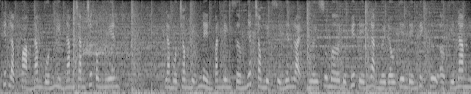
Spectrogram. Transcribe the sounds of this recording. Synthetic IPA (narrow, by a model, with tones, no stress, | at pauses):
t̪ʰwi˦˥ət̚lə˨˩p̚xwaː˧˩ŋna˧mɓo˨˦nŋi˨˩nːa˧mt͡ɕa˧mt͡ɕɨ˦˥ək̚ʔə˧wŋ͡mŋwi˧ən | laː˨˩mo˨˩t̚t͡ɕɔ˧wŋ͡mɲɨ̰˧˥ŋne˨˩nva˧nmï˧ŋ̟səː˨˦mɲə˦˥t̚t͡ɕɔ˧wŋ͡mlï˨˩k̟̚sɨ˧˩ɲə˧nlwa̰ː˧˨jŋɨ˨˩əjsu˧məː˧ɗɨ˨˩ək̚ɓi˦˥ət̚ɗe˨˦nlaː˨˩ŋɨ˨˩əjɗə˨˩wt̪i˧ənɗe˨˦nɓḭ̈˨˩ŋ̟kɨ˧ʔəː˧˩fi˨˦naː˧m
